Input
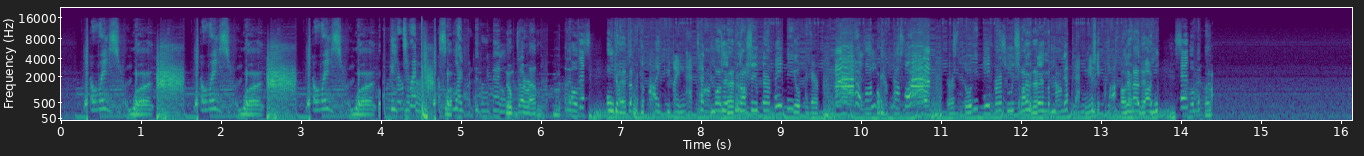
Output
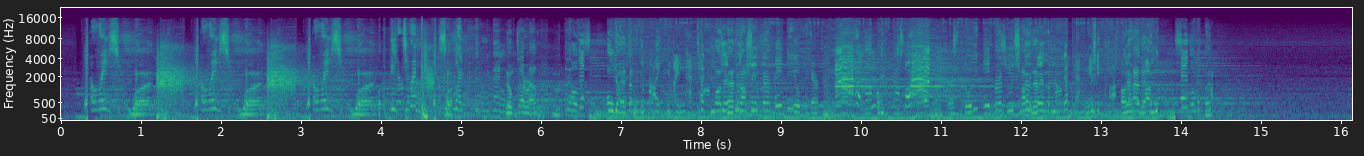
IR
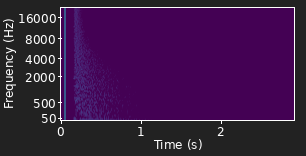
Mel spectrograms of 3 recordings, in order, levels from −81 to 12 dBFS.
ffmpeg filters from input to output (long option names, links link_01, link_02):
-filter_complex "[0:a]asplit=2[link_01][link_02];[1:a]atrim=start_sample=2205,highshelf=frequency=2300:gain=9.5[link_03];[link_02][link_03]afir=irnorm=-1:irlink=0,volume=10dB[link_04];[link_01][link_04]amix=inputs=2:normalize=0,volume=-13.5dB"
